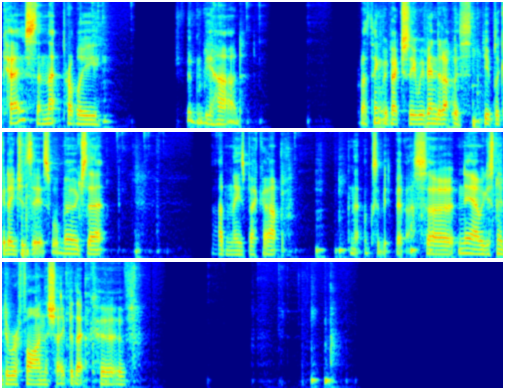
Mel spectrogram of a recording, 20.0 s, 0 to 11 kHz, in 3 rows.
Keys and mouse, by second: 1.3 right click, 2.7 2, 3.4 click, 5.9 a, 6.3 space, 7.7 2, 8.2 click, 8.9-10.4 right drag, 10.4 Tab, 10.6 click, 11.1 middle click, 12.1 Tab, 13.3 2, 13.8 `, 14.4 Tab, 15.1 alt+h, 16.7 Tab, 17.0 z, 17.4 shift+click.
